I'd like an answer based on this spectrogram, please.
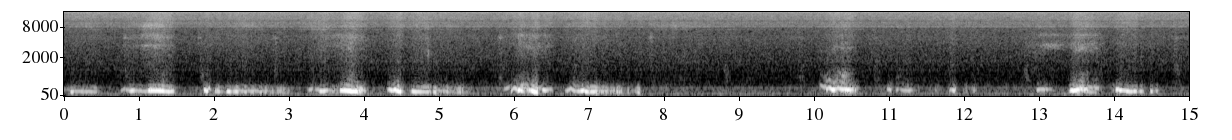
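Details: Rescued pet cat snoring: soft, low rumbling breaths in irregular bursts of snores with brief pauses, faint and close in a quiet room.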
